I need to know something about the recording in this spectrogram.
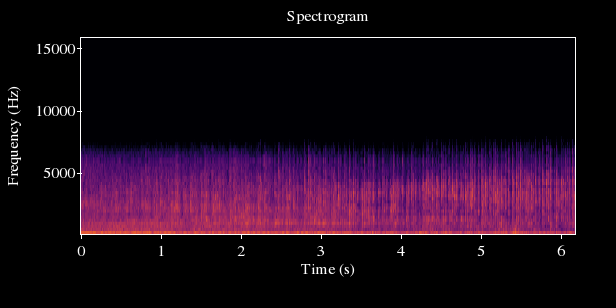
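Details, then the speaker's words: Restored 1969 Pontiac Firebird convertible V8 with Edelbrock air cleaner and valve covers: a deep, even idle rumble with a steady beat and no misses or knocks; purrs like a kitten, normal idle. "You can hear the engine just purrs like a kitten. It's just perfect."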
